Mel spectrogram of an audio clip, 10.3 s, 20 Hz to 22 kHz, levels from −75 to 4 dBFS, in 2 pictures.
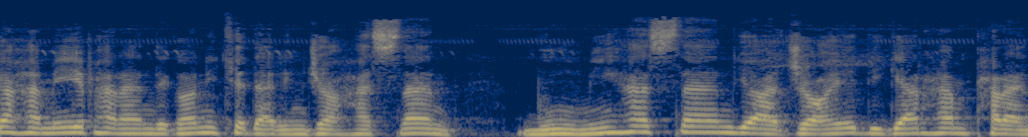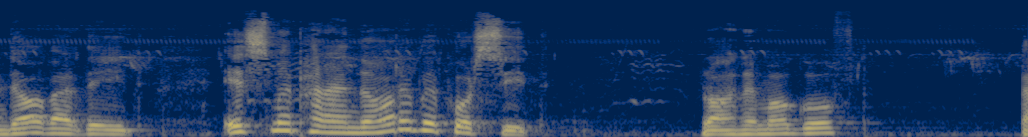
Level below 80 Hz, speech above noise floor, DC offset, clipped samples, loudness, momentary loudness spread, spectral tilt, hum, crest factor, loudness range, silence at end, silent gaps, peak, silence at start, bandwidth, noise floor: -58 dBFS; 31 dB; under 0.1%; under 0.1%; -20 LUFS; 6 LU; -5 dB/octave; none; 16 dB; 1 LU; 0 s; none; -4 dBFS; 0 s; 15 kHz; -51 dBFS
